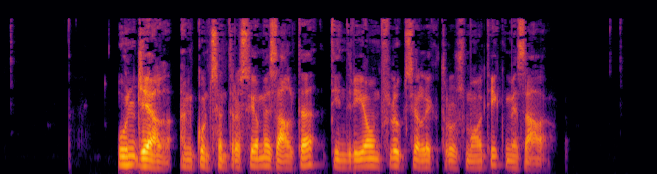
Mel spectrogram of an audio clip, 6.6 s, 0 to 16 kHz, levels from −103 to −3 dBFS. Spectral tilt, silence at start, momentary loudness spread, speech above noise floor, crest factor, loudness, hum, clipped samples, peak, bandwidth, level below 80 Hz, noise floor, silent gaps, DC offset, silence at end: -4 dB/octave; 1.2 s; 16 LU; over 65 dB; 26 dB; -25 LUFS; none; under 0.1%; 0 dBFS; 11.5 kHz; -68 dBFS; under -90 dBFS; none; under 0.1%; 1.1 s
